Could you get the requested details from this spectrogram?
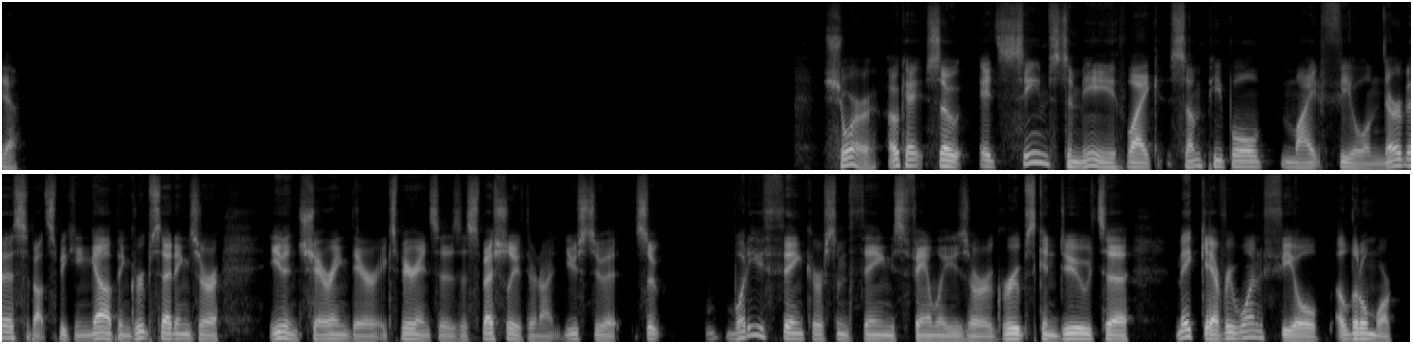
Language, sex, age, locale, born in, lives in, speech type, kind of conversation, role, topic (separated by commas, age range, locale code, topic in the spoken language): English, male, 25-29, en-US, United States, United States, read, expert-assistant, asker, What are the benefits of learning from elders?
